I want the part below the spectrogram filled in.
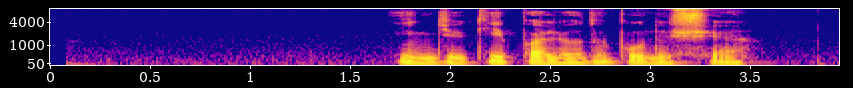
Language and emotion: Russian, neutral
